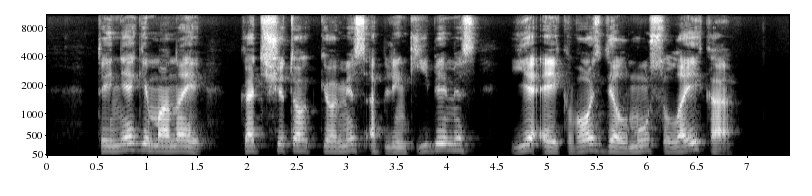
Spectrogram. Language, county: Lithuanian, Kaunas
